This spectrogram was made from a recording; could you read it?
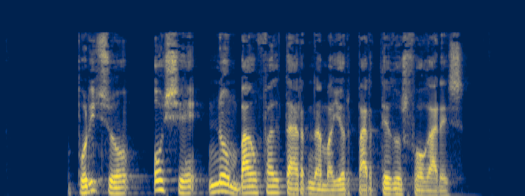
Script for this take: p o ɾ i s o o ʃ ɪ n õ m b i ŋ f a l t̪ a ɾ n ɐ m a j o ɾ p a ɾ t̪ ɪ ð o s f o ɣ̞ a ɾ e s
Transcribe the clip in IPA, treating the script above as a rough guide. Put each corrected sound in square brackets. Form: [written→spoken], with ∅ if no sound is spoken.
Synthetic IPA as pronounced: p o ɾ i s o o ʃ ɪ n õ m b [i→a] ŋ f a l t̪ a ɾ n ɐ m a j o ɾ p a ɾ t̪ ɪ ð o s f o ɣ̞ a ɾ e s

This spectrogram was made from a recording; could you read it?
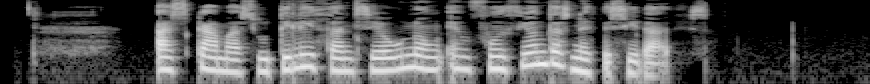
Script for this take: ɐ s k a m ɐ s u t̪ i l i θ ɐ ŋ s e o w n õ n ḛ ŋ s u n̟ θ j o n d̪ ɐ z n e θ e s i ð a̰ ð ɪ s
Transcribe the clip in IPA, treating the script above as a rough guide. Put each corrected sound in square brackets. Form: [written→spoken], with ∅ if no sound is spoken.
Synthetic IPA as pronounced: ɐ s k a m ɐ s u t̪ i l i θ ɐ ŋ s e o w n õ [n→ŋ] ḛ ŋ [s→f] u n̟ θ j o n d̪ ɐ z n e θ e s i ð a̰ ð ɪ s

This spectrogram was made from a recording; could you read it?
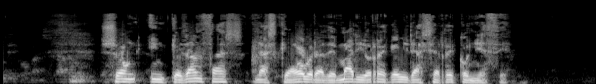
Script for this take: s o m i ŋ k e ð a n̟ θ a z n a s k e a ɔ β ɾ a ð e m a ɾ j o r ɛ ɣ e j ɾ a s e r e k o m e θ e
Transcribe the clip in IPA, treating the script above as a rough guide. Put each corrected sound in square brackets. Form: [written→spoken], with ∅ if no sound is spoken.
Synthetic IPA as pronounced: s o [m→ŋ] i ŋ k e ð a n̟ θ a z n a s k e a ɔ β ɾ a ð e m a ɾ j o r [ɛ→e] ɣ e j ɾ a s e r e k o [m→ɲ] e θ e

